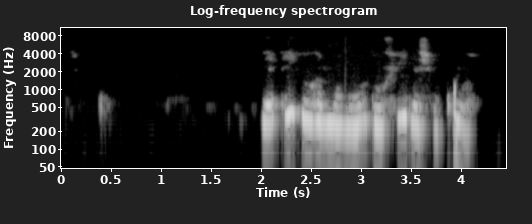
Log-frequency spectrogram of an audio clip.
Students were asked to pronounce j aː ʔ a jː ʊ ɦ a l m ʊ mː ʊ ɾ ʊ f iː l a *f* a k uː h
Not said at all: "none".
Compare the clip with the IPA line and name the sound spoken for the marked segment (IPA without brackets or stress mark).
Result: ʃ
